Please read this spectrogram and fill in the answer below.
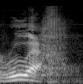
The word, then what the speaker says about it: ruach: The Old Testament Hebrew word ruach, it's got a sound at the end, okay? We don't have an English letter equivalent to that, but it's a guttural kind of sound, kind of like a soft CH.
